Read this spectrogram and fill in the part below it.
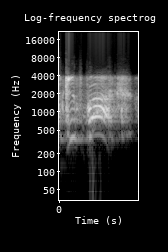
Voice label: radio bot fall back; Counter Strike Model Pack; CS:GO

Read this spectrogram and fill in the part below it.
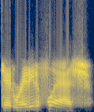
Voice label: request flash, swat fem; vo; Counter Strike Model Pack; CS:GO

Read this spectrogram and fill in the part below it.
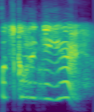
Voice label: takingfire friendly, professional epic, agents; vo; Source Model Packs; Counter Strike Model Pack; CS2

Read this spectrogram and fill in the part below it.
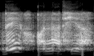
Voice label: cleared area, pirate; Counter Strike Model Pack; CS:GO

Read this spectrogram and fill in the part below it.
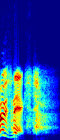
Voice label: i killed enemy, professional; vo; Counter Strike Model Pack; CS:GO

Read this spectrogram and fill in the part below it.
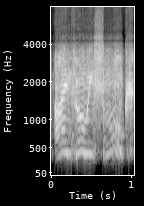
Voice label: smoke, balkan; vo

